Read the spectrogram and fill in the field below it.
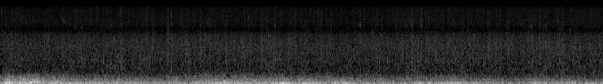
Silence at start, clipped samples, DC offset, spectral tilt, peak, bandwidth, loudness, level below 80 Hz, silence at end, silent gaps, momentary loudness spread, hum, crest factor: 0 s; under 0.1%; under 0.1%; -6 dB/octave; -8 dBFS; 17 kHz; -31 LUFS; -28 dBFS; 0 s; none; 11 LU; none; 18 dB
